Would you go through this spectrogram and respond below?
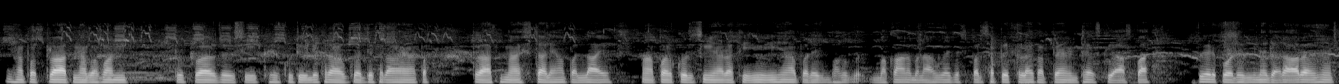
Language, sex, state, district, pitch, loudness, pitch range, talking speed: Hindi, male, Chhattisgarh, Kabirdham, 105 Hz, -22 LUFS, 105-110 Hz, 200 wpm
